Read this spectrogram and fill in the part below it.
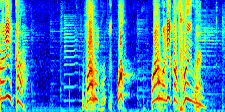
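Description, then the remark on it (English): A dog barks in a string of short, high yips and whiny barks, grouped in bursts with brief pauses between, clear, as it points in a direction. “The dog's like pointing in a direction, I think.”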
